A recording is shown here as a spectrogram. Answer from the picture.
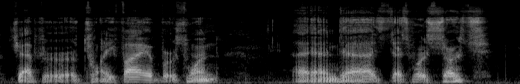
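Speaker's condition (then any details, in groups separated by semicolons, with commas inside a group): Parkinson's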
